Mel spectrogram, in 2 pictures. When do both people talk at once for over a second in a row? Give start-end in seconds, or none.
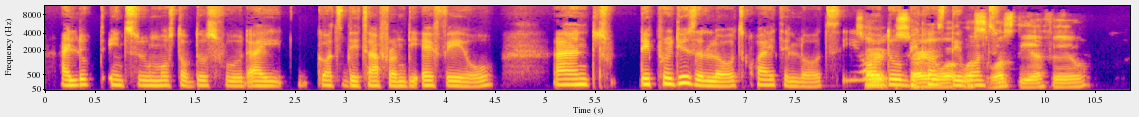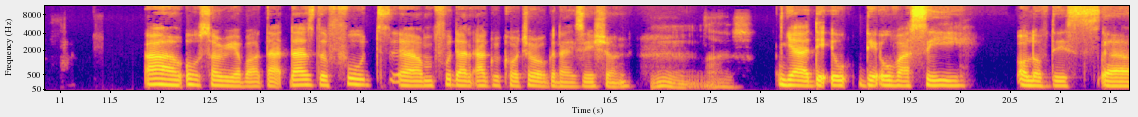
8.1-9.7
